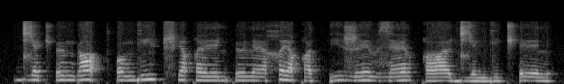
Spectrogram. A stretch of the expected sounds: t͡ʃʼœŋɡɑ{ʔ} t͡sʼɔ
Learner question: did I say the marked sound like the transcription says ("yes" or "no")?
yes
